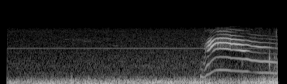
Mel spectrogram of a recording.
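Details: Cat mewing after climbing a tree during a walk: a single rising then slowly falling drawn-out mew near the end, over steady low rumbling background noise and a faint constant tone.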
